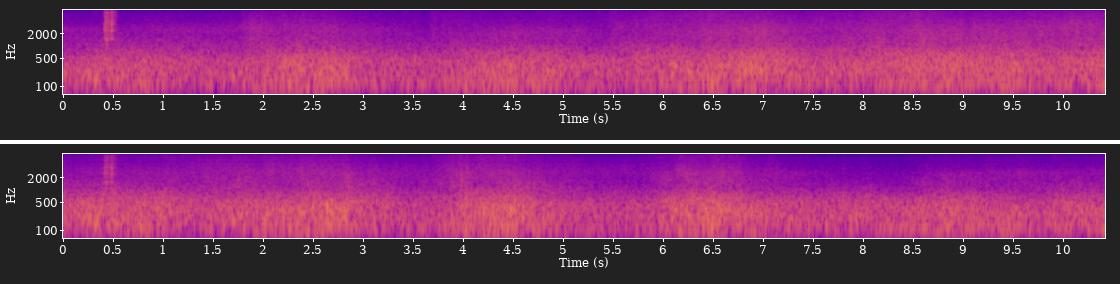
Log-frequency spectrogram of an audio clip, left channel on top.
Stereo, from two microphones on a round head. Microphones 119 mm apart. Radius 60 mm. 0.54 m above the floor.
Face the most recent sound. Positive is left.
turn(degrees=30)  # may be behind; listen again after turning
